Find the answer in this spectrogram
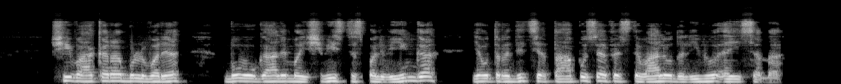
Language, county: Lithuanian, Marijampolė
